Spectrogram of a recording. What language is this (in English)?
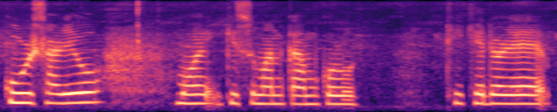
Assamese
